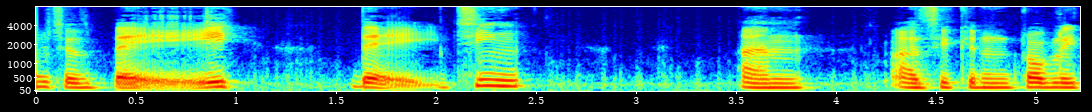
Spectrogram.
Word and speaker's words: Beijing: So this is Bei Jing. So this one is third tone, which is a bit, you need to reduce your pitch quite low and, do like a U-shaped sound, which is Beijing.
